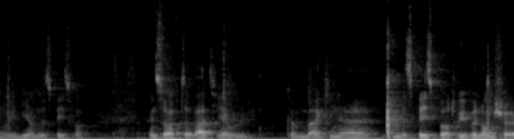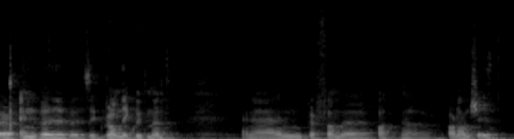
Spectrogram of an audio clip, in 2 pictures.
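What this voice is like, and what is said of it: French accent in English. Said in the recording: “my French accent was not that, that hard to understand.”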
